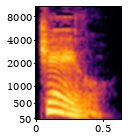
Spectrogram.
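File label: "gaol", English, British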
